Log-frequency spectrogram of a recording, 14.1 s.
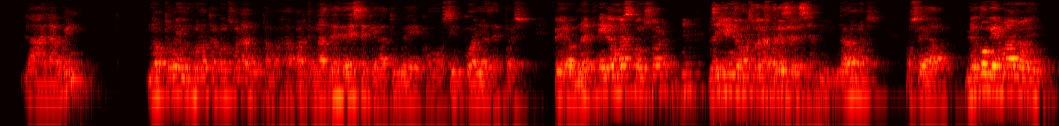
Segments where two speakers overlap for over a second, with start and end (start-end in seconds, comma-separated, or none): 9.5-10.9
